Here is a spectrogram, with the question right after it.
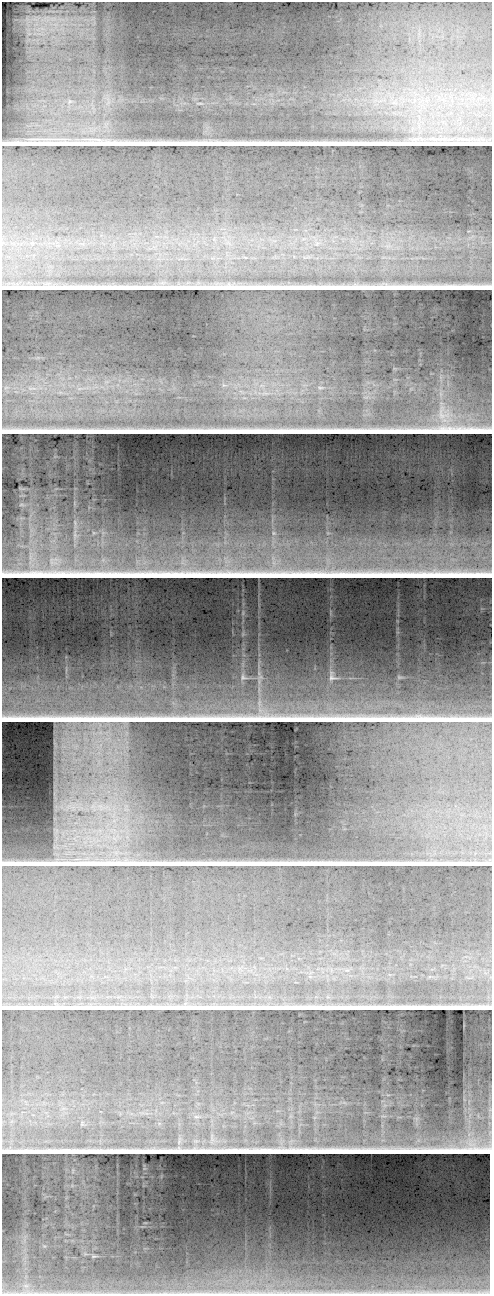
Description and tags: A garbage truck is clearing some containers of glass and dumping it on a lorry.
